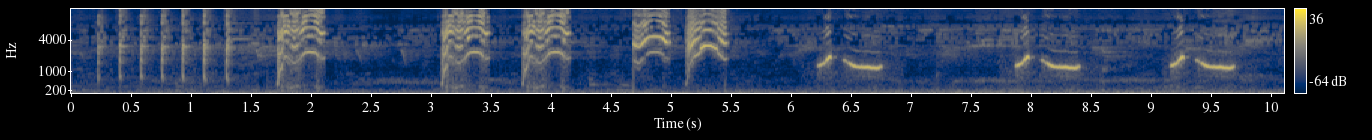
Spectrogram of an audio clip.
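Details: Talking ringneck parakeet kept as a pet, giving a fast series of dry clicks, then rough, harmonic word-like squawks, followed by three clear whistled notes that rise then fall, repeated about every one and a half seconds.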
